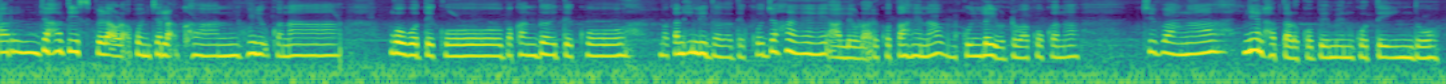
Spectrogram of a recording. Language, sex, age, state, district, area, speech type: Santali, female, 18-30, Jharkhand, Bokaro, rural, spontaneous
